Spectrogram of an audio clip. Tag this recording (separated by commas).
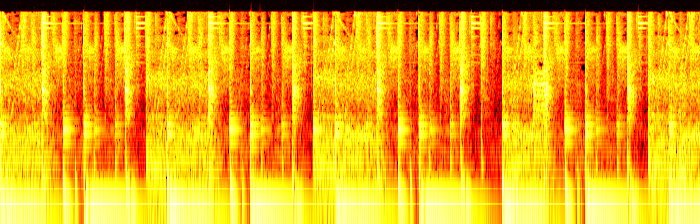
Music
